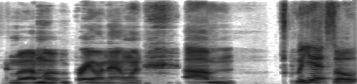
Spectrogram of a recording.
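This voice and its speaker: An animated voice with vocal fry, very wide pitch swings and a fairly quick pace, dry and close with no echo. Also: man. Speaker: podcast co-host. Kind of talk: casual chat.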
